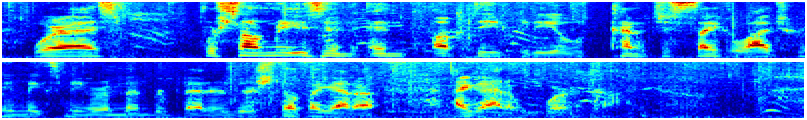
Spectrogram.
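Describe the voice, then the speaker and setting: Fairly quick speech from a man, ordinary pitch variation, noticeable background noise. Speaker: gaming and cannabis youtuber. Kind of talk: casual vlog monologue. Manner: halting, self-correcting.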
